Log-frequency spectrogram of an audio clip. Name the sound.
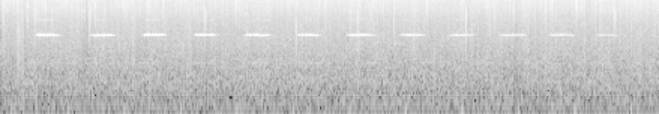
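cricket chirping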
